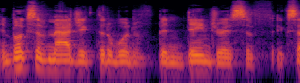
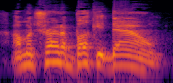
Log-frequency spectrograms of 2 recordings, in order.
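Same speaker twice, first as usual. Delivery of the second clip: higher, louder, resolute; determined call; 8 semitones higher, 4 dB louder than usual. A narrator's reading. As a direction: gear up to kick the door. Applejack shouts determination.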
